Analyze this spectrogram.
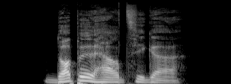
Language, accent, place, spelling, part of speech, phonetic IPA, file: German, Germany, Berlin, doppelherziger, adjective, [ˈdɔpəlˌhɛʁt͡sɪɡɐ], De-doppelherziger.ogg
- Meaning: inflection of doppelherzig: 1. strong/mixed nominative masculine singular 2. strong genitive/dative feminine singular 3. strong genitive plural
